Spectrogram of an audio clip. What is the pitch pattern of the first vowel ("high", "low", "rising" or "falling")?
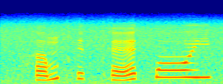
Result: rising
